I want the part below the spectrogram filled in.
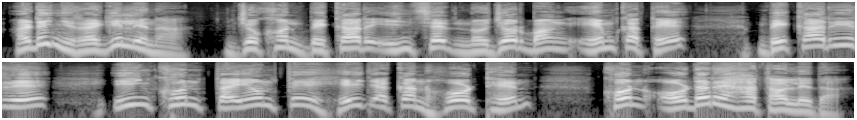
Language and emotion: Santali, angry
